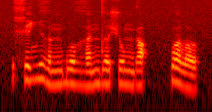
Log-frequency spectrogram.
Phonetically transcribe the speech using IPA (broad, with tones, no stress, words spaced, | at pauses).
xe˦ʎ ɦə˨˦ŋbo˧ ɦɐ˨˦ndɤ˧ʃo˧ŋɡɑ˧ʔ pːʊ˦˨lˠʊ˨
